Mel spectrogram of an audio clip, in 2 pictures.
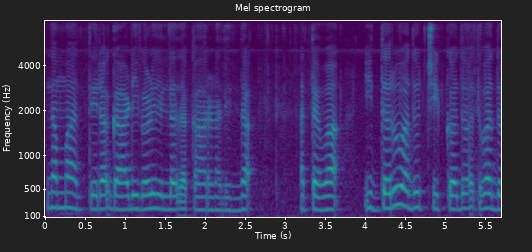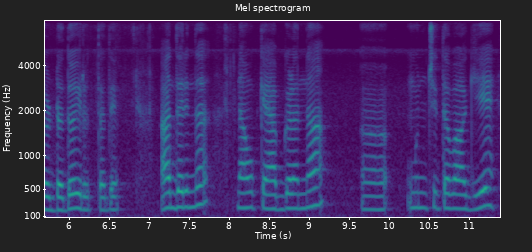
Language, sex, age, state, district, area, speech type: Kannada, female, 18-30, Karnataka, Tumkur, rural, spontaneous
